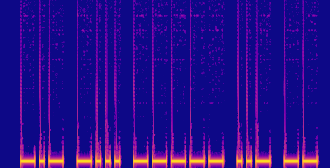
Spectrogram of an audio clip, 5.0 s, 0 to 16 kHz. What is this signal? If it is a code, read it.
Morse code, heard as a keyed tone, about 17 wpm, 700 Hz. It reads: KB0UM
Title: USA Call Signs - 6 Characters - 8x Character Spacing - 17wpm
